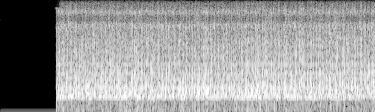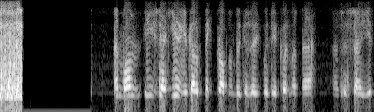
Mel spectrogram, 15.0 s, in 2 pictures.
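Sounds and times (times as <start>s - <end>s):
helicopter landing or taking off: 1.1s - 8.0s.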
